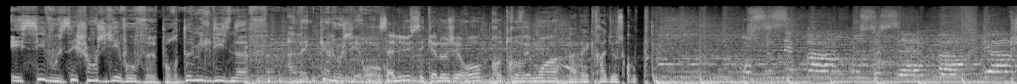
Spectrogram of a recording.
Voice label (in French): Promo concert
